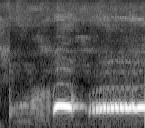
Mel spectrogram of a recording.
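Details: Barbary dove used as a lure for reluctant caged doves: one brief clipped note, then a sustained, slightly vibrating low coo.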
